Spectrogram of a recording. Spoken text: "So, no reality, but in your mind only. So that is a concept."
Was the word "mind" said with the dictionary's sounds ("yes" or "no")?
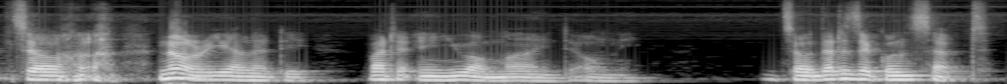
yes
